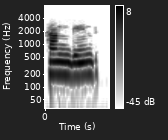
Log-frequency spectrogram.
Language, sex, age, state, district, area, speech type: Kannada, female, 18-30, Karnataka, Gulbarga, urban, conversation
